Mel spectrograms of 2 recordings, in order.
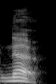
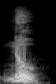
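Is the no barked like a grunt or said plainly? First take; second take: plain; barked. First: It is said in a plain ordinary way. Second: It is a short barked grunt.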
